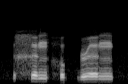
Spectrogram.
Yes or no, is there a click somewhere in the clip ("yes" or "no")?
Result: no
